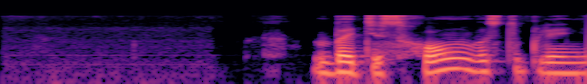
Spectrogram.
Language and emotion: Russian, neutral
